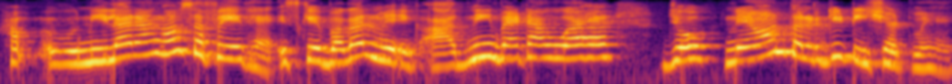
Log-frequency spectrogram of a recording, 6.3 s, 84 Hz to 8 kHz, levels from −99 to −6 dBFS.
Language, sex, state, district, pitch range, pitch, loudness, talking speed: Hindi, female, Bihar, Saharsa, 275-360 Hz, 325 Hz, -14 LUFS, 210 wpm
